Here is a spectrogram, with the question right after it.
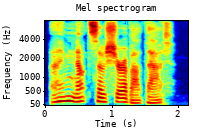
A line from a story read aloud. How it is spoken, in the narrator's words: said gently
